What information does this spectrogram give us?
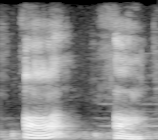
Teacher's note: आ का जो उच्चारण स्थान है वो कंठ से है।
